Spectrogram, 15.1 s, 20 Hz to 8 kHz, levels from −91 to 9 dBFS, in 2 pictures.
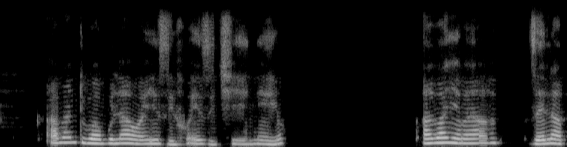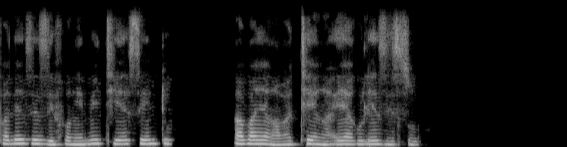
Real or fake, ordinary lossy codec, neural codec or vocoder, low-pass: real; Opus, 64 kbps; none; 7.2 kHz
